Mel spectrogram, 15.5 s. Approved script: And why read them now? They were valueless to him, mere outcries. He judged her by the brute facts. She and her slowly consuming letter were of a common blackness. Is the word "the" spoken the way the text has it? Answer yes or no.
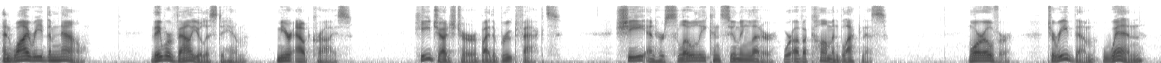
yes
